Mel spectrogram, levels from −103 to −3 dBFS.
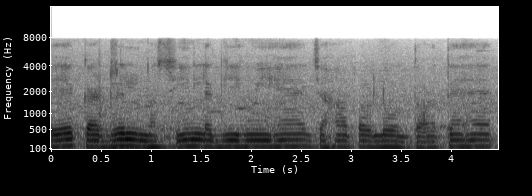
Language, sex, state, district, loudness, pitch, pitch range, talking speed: Hindi, male, Uttar Pradesh, Lucknow, -15 LUFS, 125 Hz, 120-125 Hz, 145 wpm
